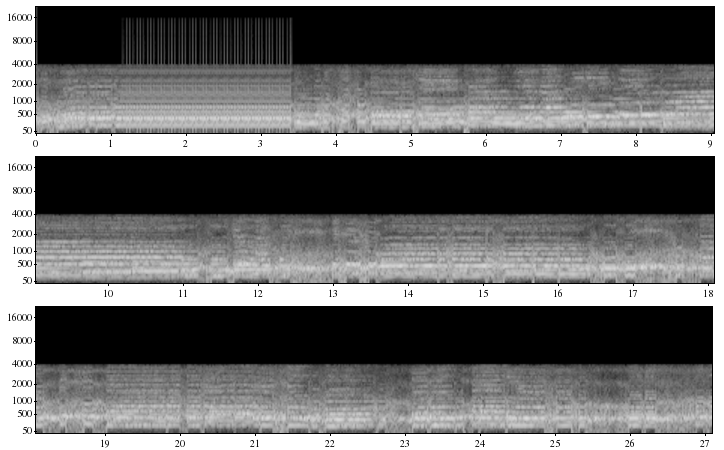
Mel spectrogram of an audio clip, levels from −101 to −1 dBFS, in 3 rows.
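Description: From 0.02 to 5.76 s the sound drops out repeatedly, with about 1.8 s in total replaced by a flat, hissy fill. This is sound chopped by the voice detector, likely a sender gate switching off and inserting comfort noise. On a waveform the gaps show as low, even noise floors between real segments. On a spectrogram they appear as smooth, featureless bands that stop at 4 kHz, like the rest of the band-limited call audio.

Inside that stretch, from 1.15 to 3.39 s, a system hang loop repeats one 46.44 ms fragment 48 times. That produces a buzzing stutter at 21.5 Hz, which fits a 2048-sample ring buffer being replayed while the system froze. The waveform shows identical copies of the same fragment, and the spectrogram shows vertical stripes at a regular spacing.

The same chopping returns in three more stretches. From 7.28 to 8.34 s only about 0.1 s is replaced. From 11.18 to 19.0 s about 3.3 s is replaced, and from 19.8 to 27.04 s about 2.7 s.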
